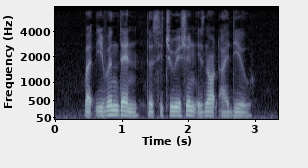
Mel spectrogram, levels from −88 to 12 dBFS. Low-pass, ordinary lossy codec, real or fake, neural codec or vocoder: 7.2 kHz; none; fake; codec, 16 kHz, 4 kbps, X-Codec, HuBERT features, trained on LibriSpeech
